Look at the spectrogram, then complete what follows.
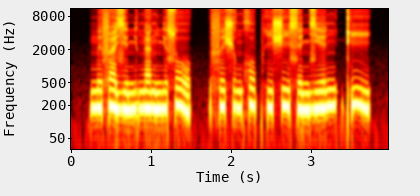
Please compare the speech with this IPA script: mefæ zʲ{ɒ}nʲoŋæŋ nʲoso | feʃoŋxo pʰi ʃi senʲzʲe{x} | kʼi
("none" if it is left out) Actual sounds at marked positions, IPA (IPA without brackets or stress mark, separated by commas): ɒ, ŋ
